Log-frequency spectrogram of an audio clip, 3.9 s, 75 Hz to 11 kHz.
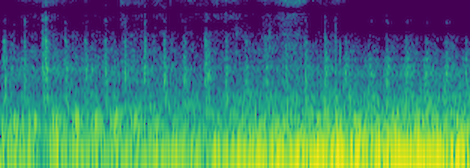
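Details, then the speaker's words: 2009 Ford F250 with 6.4 Powerstroke diesel, cold: uneven, skipping idle lope at about three beats a second with fuel-reeking smoke; misfire blamed on the #7 injector, which was then replaced. "But I promise you, something was not right, and it was wanting to skip."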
